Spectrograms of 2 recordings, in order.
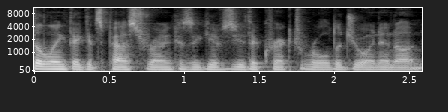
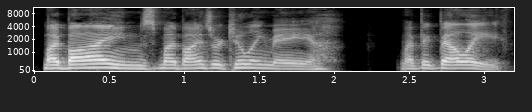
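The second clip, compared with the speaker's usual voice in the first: loud, higher comic anguish; pained yelling; 6 semitones higher, 5 dB louder than usual. Real, not acted. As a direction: cry out in dramatic pain. Keybinds hurting, mock pain.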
